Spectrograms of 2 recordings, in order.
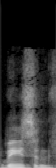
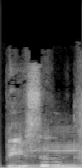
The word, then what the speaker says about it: Besson: It was Luke Besson film. It was, what name are you saying? – Luke Besson? – Besson.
